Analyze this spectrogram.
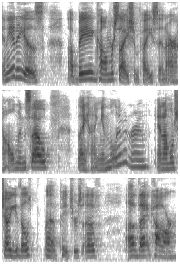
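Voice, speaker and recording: With a Southern Appalachian accent, a woman speaks at a fairly slow pace in a fairly high pitch with lively intonation. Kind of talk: casual storytelling to camera.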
